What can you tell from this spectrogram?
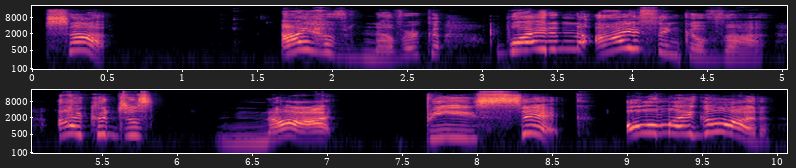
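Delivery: high, loud, hammed-up revelation; mock astonishment. Streamer told to just not be sick, hammed-up outrage. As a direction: exclaim as if your mind is blown.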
